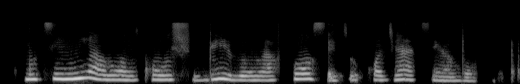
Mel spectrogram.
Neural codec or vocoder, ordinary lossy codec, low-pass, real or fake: codec, 16 kHz, 1 kbps, FreqCodec, smaller model; none; 7.2 kHz; fake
